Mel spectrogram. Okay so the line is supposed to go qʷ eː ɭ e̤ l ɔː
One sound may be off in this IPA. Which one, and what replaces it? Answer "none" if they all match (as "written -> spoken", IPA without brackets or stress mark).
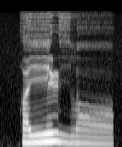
none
